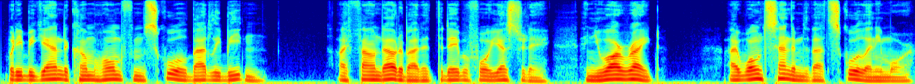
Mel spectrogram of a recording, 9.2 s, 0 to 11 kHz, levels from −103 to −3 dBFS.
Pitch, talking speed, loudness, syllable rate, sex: 110 Hz, 210 wpm, -19 LUFS, 5.8 syllables/s, male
